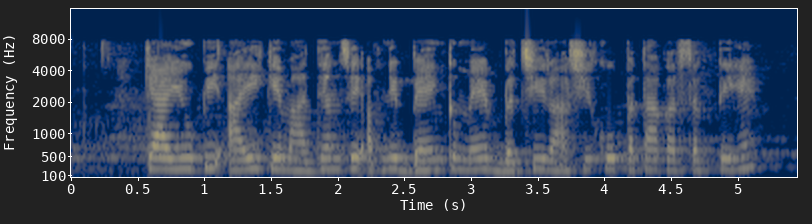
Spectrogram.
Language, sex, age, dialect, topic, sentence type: Hindi, female, 18-24, Kanauji Braj Bhasha, banking, question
